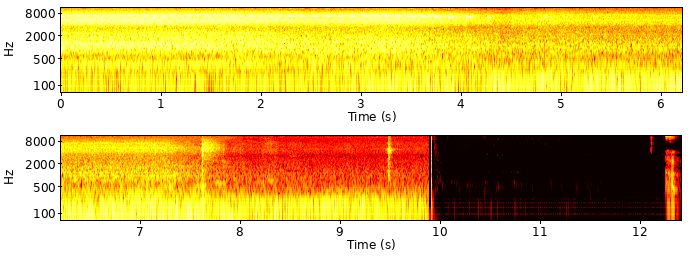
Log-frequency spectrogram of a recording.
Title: squeaky belt or Pulley? How to fix the alternator squeaky pulley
